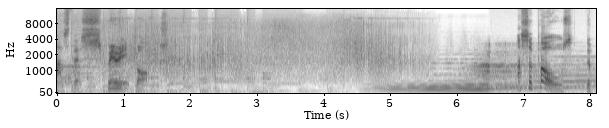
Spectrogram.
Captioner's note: sound FX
